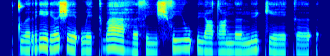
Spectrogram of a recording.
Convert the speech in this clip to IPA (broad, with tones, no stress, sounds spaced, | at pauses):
tʷ əː˨ r ɾʲ e˦˨ ɾʲ əː˦ ʃ eː˨ ʔ w e˨ k b aː˦˨ ɦ ə˨ s iː˨ ʃ s iː˦ w ʔ yː˨ dˤ y˨ ŋ əː˨ ŋ y˦ kʲ eː˨ k əː˨ ʔ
